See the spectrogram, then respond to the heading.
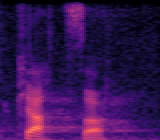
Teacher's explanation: you can think about it as a double T followed by an S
